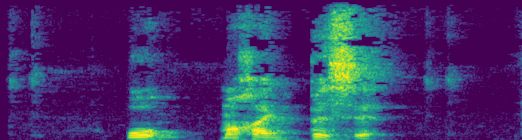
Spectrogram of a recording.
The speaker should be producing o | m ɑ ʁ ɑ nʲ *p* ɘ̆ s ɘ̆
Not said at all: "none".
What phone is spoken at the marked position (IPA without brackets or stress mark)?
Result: p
